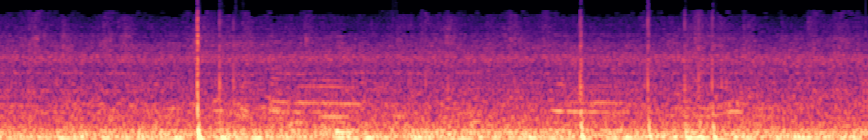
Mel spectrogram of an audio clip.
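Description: A train's wheels clack over rail joints.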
